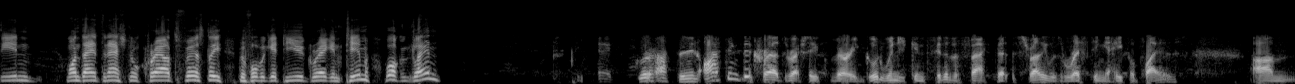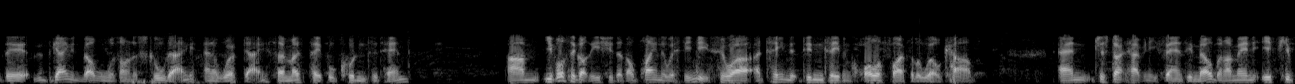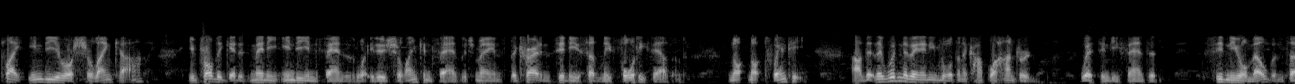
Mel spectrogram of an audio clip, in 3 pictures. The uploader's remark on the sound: Live from the Sandy Links Golf Club! Live at the course.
